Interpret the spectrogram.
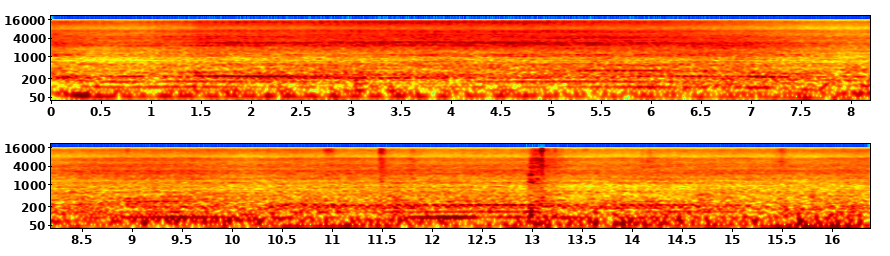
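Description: Maruti Suzuki Eeco van's engine running at low revs while the van is manoeuvred slowly out of a tight parking space, its pitch shifting a little as the driver works the throttle. A single sharp click about thirteen seconds in.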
